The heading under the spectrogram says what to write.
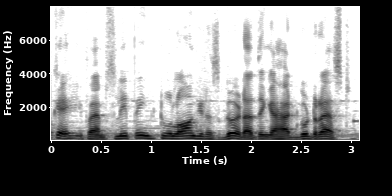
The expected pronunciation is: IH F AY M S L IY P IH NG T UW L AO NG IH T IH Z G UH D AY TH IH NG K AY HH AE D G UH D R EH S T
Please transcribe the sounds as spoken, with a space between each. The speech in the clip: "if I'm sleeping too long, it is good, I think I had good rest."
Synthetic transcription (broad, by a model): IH F AY M S L IY P IH NG T UW L AO NG IH T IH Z G UH D AY T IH NG K AY HH AE D G UH D R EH S T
